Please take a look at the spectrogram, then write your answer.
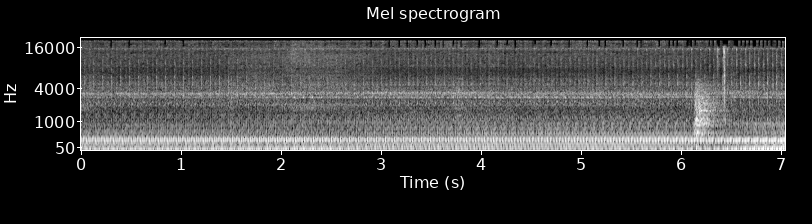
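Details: Vibratory pan apparatus, motor held around 11 Hz natural frequency with added power, almost an inch of displacement: steady motor drone with fast even shaking rattle, pan swinging hard; normal resonant vibration.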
